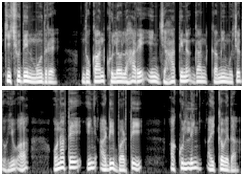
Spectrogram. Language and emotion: Santali, fearful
